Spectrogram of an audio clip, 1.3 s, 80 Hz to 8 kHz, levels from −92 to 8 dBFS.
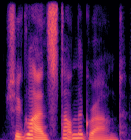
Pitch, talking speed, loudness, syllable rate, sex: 165 Hz, 230 wpm, -18 LUFS, 5.0 syllables/s, female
